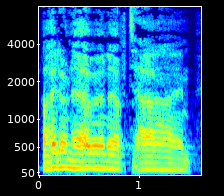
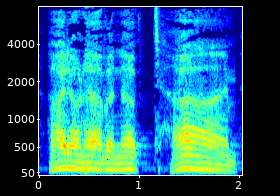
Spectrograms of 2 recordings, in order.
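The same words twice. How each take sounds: First: Whiny mock complaint; whiny complainer's moan; complainy pants voice. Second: Slow whiny complaint; slow, whiny mock grumble; complainy pants voice. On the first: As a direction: moan it like a grumbler. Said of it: "I'm gonna use my complainy pants voice". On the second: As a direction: drag it out like a moaning complainer. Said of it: "that's my complainy pants voice".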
